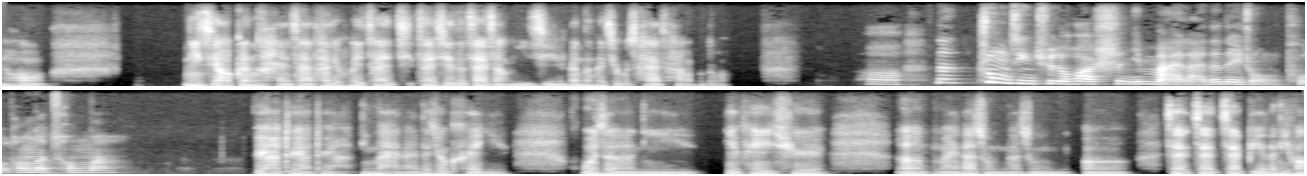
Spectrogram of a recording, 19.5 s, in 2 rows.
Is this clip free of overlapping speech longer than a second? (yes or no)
yes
